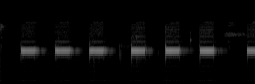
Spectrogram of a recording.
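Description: A telephone ringback tone follows a dialed call: seven evenly spaced short beeps, clear and steady, with no voices over them.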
